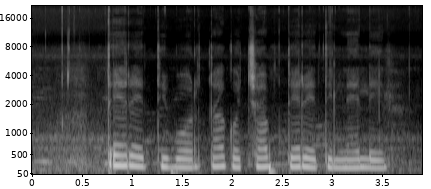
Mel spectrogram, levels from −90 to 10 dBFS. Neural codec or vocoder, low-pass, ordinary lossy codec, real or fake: none; none; none; real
